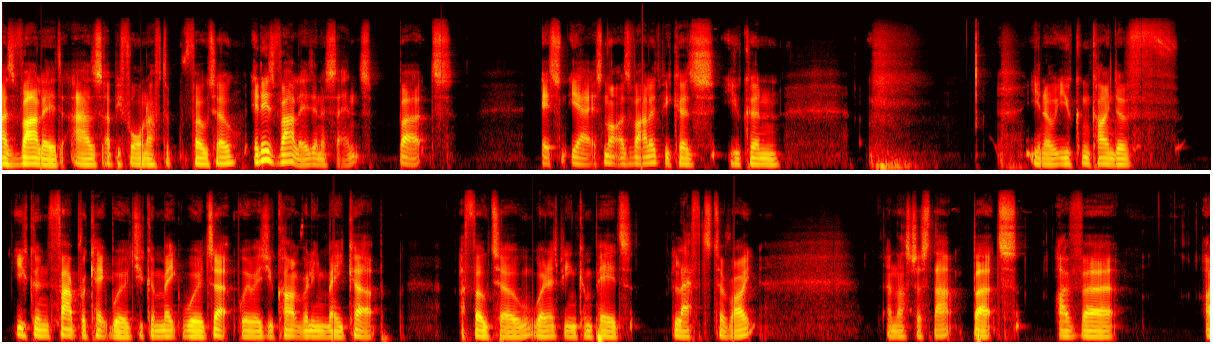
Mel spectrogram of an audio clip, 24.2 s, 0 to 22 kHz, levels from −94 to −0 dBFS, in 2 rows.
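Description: From 0.39 to 23.4 s, periodic USB or driver dropouts blank roughly 10 ms of speech every 1.0 s, ticking regularly; the waveform shows evenly spaced flat gaps, the spectrogram thin vertical clicks.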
